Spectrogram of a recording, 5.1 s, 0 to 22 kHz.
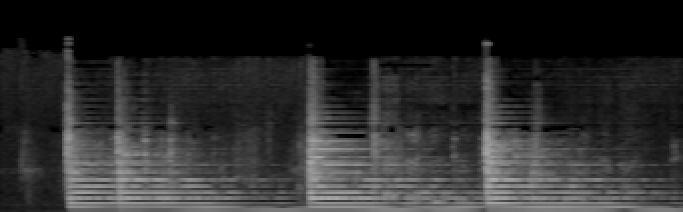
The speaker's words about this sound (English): So every evening at around 8 o'clock, I venture out to the front of the church with my daughters, and we ring the church bell. And we ring the church bell to let our community know that the church is here for them, that we are here for them,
